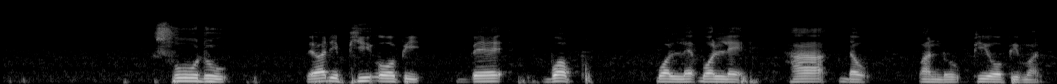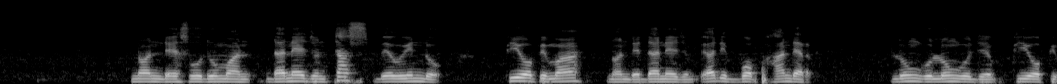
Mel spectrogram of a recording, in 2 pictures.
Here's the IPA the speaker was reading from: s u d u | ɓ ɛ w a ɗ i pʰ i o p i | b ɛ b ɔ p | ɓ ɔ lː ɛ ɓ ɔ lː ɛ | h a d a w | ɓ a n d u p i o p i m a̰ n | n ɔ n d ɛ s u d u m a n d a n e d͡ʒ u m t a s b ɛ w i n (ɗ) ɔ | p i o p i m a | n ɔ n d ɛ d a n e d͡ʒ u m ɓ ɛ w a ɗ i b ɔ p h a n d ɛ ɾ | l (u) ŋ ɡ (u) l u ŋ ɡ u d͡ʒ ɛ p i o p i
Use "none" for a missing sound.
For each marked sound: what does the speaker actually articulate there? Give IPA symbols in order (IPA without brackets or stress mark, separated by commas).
d, u, u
